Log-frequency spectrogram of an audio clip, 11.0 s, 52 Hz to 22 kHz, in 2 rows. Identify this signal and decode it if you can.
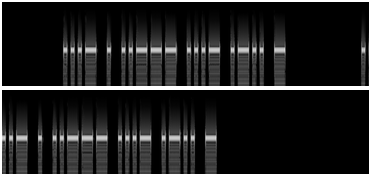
Morse code, heard as a keyed tone, about 22 wpm, 700 Hz. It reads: VE2VLT VE2VLT
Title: DXCC-100 Call Signs - 6 Characters - Repeated 2x - 22wpm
